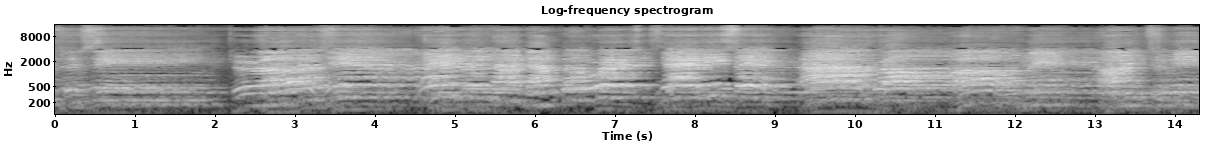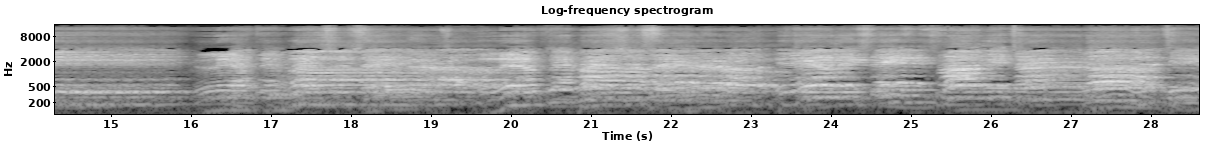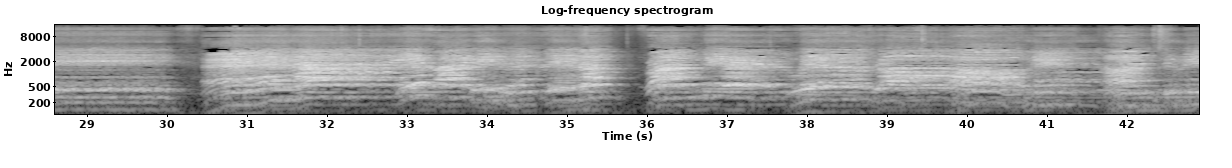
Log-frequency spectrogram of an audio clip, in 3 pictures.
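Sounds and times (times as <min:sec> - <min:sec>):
congregation singing a hymn: 0:00.0 - 0:42.9.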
